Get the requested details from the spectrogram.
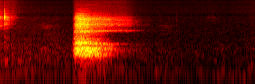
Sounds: Sigh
